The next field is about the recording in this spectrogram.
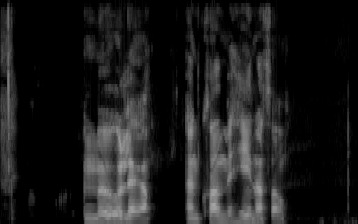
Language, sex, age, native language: Icelandic, male, 30-39, Icelandic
